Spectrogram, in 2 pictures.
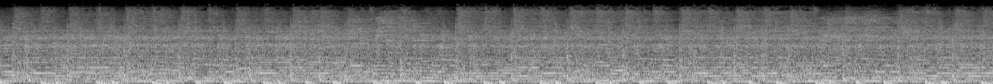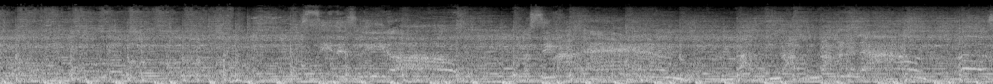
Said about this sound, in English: It feels like he's always full force with those songs. No matter what, he's going to give you his complete growl, his complete screams. And I thought this was a really, really fun version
